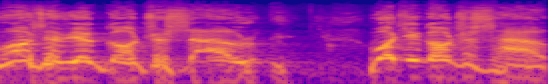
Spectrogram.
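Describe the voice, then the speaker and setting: A man shouts in a put-on character voice at an extremely high pitch. He keeps a fairly slow pace. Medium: read story. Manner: crafty, haggling.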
